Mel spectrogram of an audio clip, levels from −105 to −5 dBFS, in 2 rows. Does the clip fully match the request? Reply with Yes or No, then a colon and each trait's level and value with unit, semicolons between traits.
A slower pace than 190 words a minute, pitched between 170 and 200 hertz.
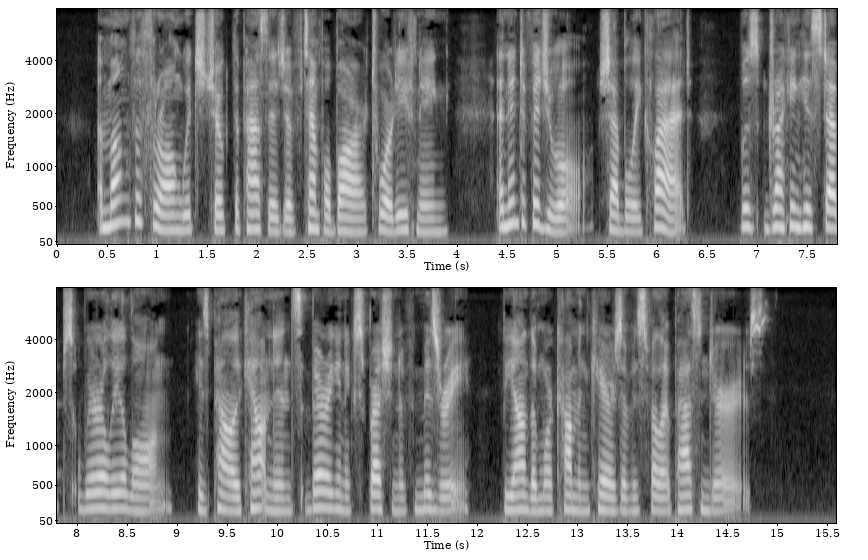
Yes: average, 150 wpm; medium, 185 Hz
